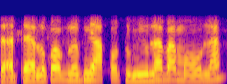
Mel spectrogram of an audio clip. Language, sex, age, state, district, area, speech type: Assamese, female, 30-45, Assam, Lakhimpur, rural, conversation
